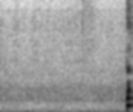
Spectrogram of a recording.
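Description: Quiet room tone with a faint short noise about half a second in, before a man's voice starts again right at the end.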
